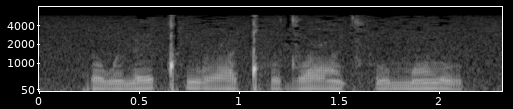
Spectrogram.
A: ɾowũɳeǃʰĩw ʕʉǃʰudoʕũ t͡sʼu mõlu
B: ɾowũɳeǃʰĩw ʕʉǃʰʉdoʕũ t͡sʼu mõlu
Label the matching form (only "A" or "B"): A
